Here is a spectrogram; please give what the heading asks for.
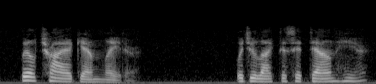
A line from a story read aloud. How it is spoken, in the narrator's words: said Miss Fellows calmly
